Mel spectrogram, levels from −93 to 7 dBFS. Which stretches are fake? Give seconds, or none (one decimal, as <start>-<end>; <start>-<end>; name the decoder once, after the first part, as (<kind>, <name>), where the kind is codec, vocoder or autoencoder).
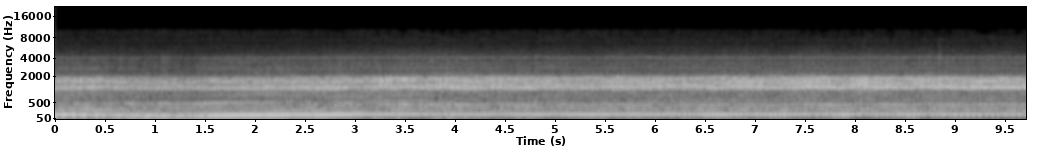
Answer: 0.0-9.7 (autoencoder, DAC-VAE)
